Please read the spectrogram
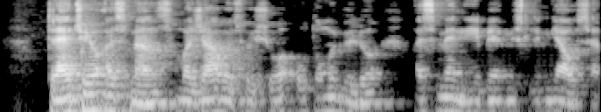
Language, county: Lithuanian, Tauragė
